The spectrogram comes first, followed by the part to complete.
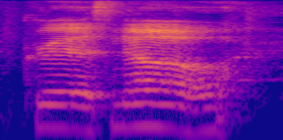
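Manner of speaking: drawn-out drawling yell. Retelling how Asher yelled once during the short film: imitating Asher's slow drawled yell. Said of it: "'cause he has this weird drawl to it".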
